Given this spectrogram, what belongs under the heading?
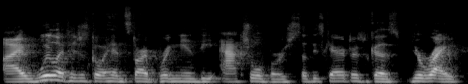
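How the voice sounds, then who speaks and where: A man in casual chat, ranting in an animated way with many restarts. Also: mid-range voice, fast talker. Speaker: podcast co-host.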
